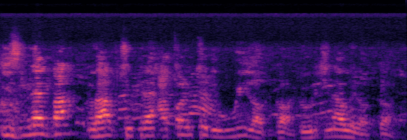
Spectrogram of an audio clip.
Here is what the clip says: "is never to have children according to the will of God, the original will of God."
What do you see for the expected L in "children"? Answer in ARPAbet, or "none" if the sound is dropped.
none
